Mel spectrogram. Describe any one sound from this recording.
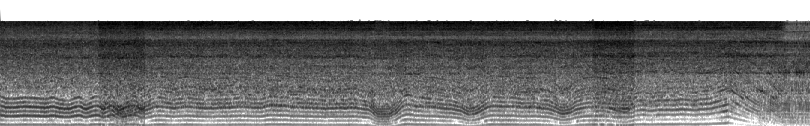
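A chainsaw in a milling attachment cuts lengthwise through a cherry log, its engine under load and its pitch dipping now and then.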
